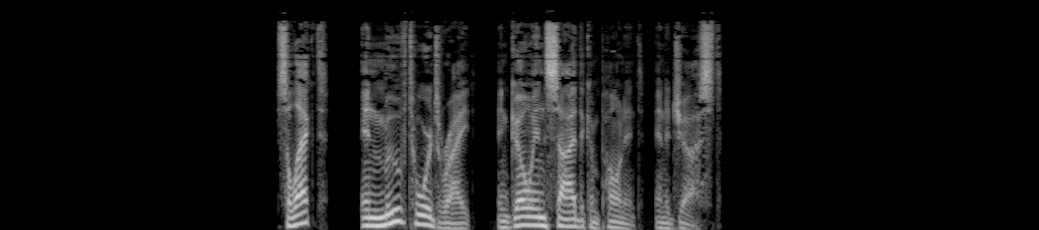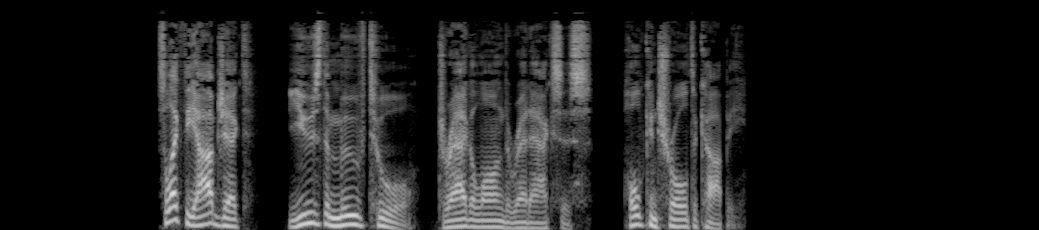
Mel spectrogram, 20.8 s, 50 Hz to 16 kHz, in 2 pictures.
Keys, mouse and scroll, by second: 0.2 m, 1.4 middle click, 2.3-5.2 typing, 3.3 double click, 3.7 double click, 4.1 middle click, 5.7 double click, 6.3 m, 7.9-9.3 typing, 8.5 middle click, 9.5 Escape, 10.0 Escape, 10.0-11.0 scroll down 2, 11.4 middle click, 20.0 space, 20.1-20.5 scroll down 2, 20.2 middle click, 20.5 scroll up 1, 20.6-20.7 scroll down 1.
